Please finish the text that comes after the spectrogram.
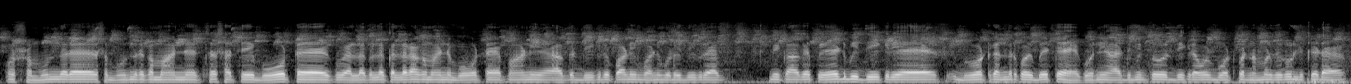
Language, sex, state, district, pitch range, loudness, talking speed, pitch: Hindi, male, Rajasthan, Nagaur, 110-115 Hz, -16 LUFS, 240 wpm, 110 Hz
